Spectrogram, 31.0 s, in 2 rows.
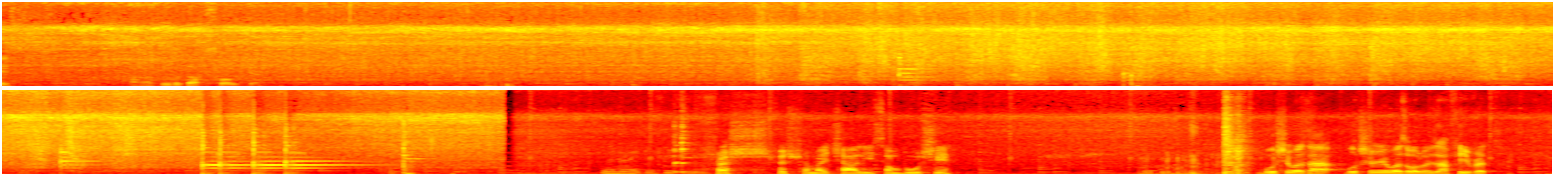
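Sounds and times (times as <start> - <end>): peas sizzling in a pot: 0.0 - 31.0
metallic knocks on a pot: 17.5 - 19.7.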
